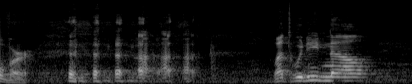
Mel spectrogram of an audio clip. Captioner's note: cabinet members laughing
